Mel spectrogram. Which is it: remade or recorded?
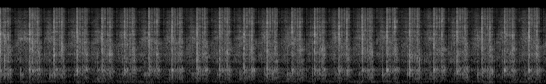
remade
